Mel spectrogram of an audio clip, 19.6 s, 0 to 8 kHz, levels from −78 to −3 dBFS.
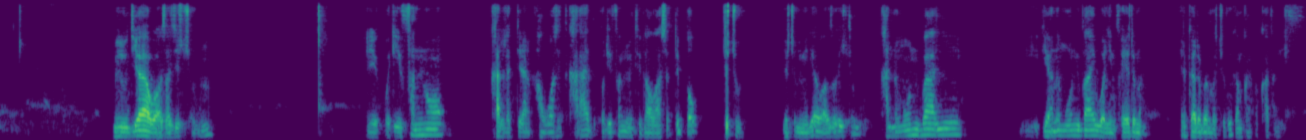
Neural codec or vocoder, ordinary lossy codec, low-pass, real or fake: codec, 24 kHz, 0.9 kbps, WavTokenizer, medium speech release version 2; Opus, 64 kbps; 7.2 kHz; fake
